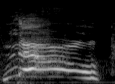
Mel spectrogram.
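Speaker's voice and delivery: very high hammed-up wail; mock terror. Kids realizing it was not mom, high comic panicked wail. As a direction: squeal it like a panicking kid, half laughing. Acting out the kids' terrified reaction.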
